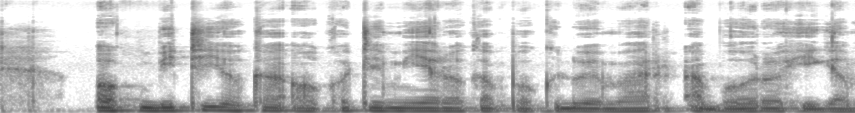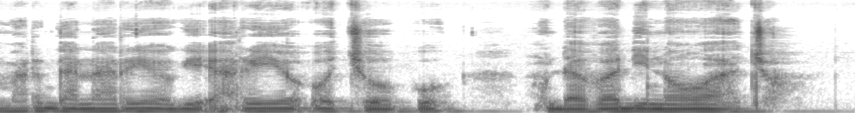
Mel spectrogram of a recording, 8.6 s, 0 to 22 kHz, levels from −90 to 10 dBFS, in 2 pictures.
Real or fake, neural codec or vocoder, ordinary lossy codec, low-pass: real; none; none; none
